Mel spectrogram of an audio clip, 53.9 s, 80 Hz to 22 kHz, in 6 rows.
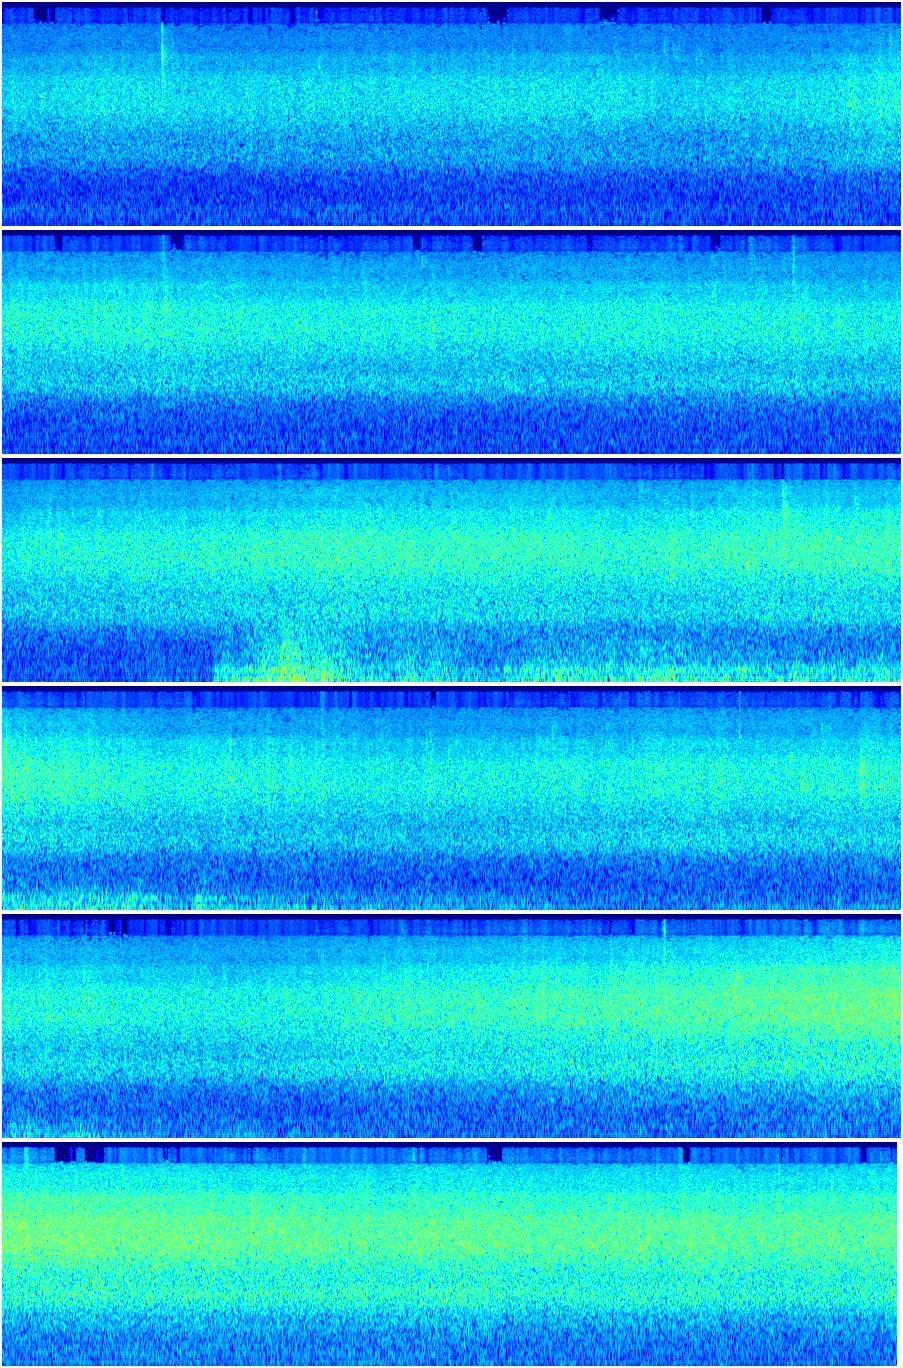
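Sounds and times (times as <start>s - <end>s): heavy rain falling: 0.0s - 53.9s
thunder clap and rumble: 20.1s - 29.2s.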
